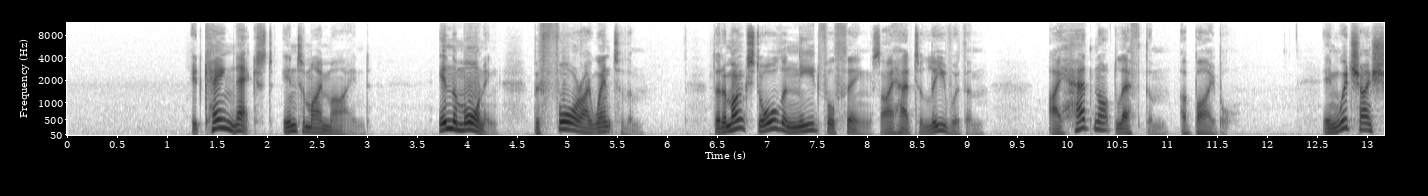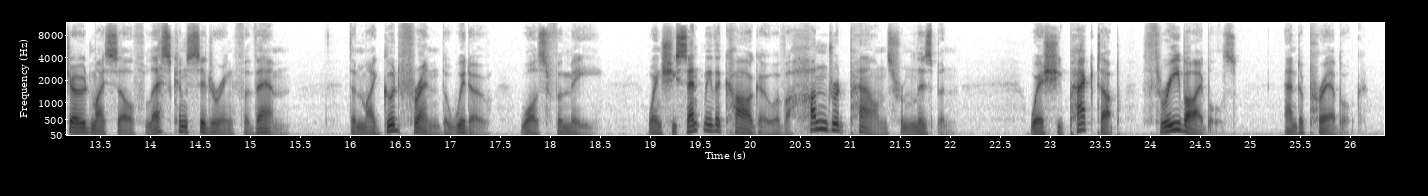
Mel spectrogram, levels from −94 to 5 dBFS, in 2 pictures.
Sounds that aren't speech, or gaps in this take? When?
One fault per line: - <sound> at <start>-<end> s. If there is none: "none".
none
